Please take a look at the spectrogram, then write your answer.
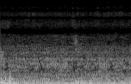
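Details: GE AHEK08ACW1 air conditioner, three weeks old, that kept kicking off and beeping, after bypassing the control board (timer/delay mode lost); a steady, even low compressor and fan hum with no clicking, rattling or cycling, blowing cold. Normal running.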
